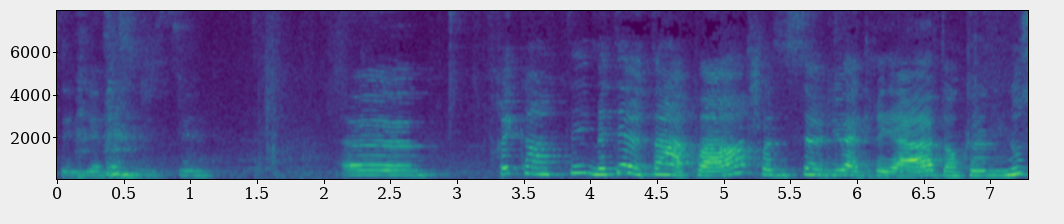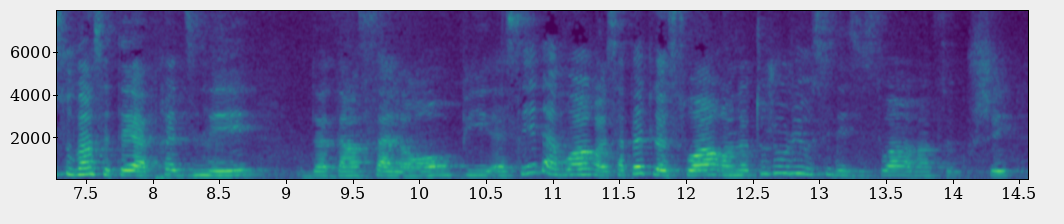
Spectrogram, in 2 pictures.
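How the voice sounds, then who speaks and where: A woman with a Quebec French accent giving an animated, encouraging talk to parents, with frequent fillers. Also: fairly high pitch, moderate pace. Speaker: presenter on reading to children. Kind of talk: lively instructional talk. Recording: echoey room, faint background hum.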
